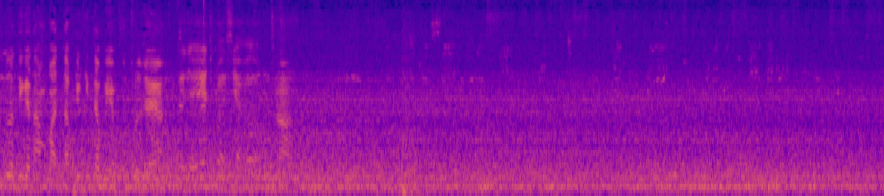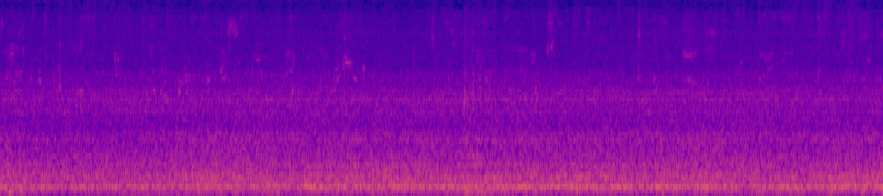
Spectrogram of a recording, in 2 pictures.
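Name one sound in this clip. A car engine hums steadily as it drives along a highway.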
